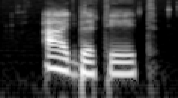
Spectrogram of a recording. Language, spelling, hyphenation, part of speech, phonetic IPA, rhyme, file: Hungarian, ágybetét, ágy‧be‧tét, noun, [ˈaːɟbɛteːt], -eːt, Hu-ágybetét.ogg
- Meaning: 1. bed slats, bedboard (the part of the bed consisting of a board or long thin slats under the mattress) 2. mattress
